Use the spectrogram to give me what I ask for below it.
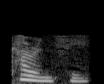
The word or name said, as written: currency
